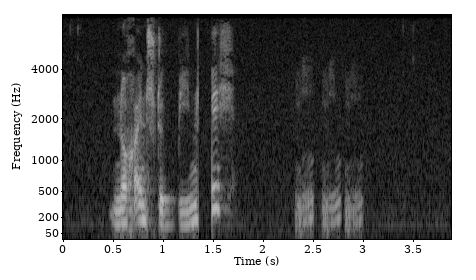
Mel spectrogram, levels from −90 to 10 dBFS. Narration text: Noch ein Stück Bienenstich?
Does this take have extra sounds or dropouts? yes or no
yes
